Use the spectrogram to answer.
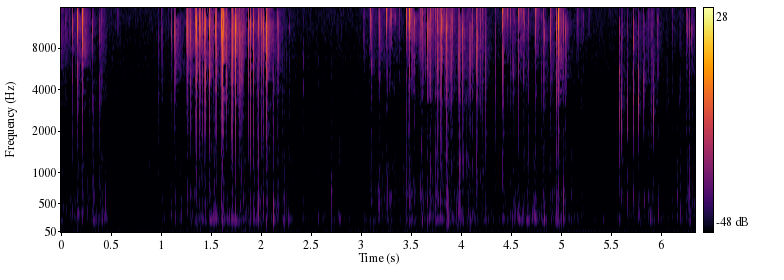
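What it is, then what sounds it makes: Faux-leather belt bag being scratched. Long nails scratch down the front of a small quilted black leather-look belt bag. The result is quiet bursts of bright, dry rasping and crinkly scraping, with short silences between strokes and almost no low end.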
